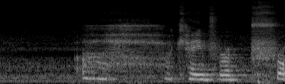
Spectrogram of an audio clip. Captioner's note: deep sigh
